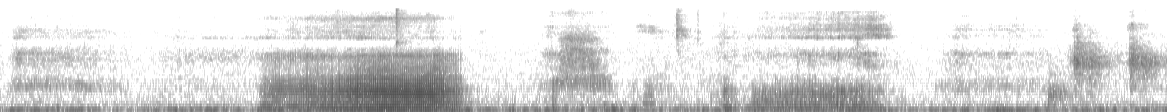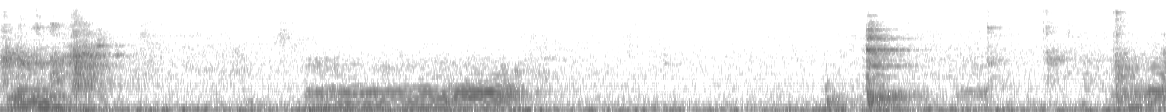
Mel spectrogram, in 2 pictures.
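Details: Lola, a six-year-old pug, heard indoors giving a loud wheezing snort near the start, then softer snuffling and a short honking breath later, with quiet breathing gaps between.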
